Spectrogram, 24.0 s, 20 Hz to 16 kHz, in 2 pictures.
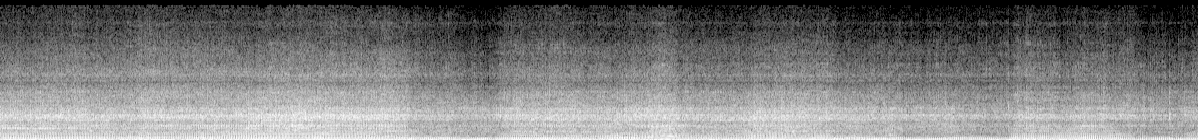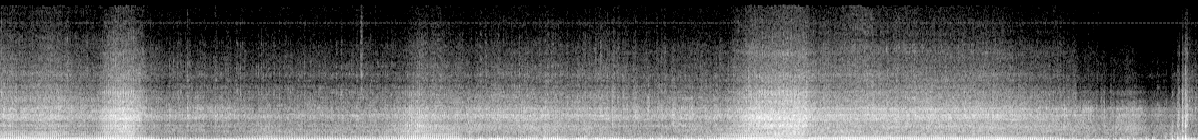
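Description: Yamaha YFZ450's single-cylinder four-stroke engine under hard riding, its revs rising and falling repeatedly as the throttle is worked, with several sharp rev-ups.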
